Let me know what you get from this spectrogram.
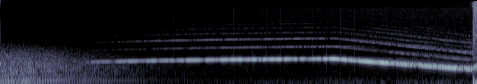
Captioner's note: siren blaring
